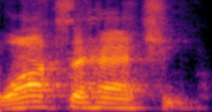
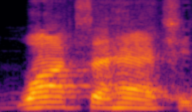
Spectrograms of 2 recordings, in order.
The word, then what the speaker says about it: Waxahachie: day i think there are syllables added in there this city in rio knows the city the city is named waxahachie waxahachie not what you said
